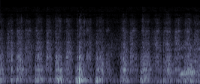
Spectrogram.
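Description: Rapid, repeated scratching strokes as the coating is rubbed off a paper scratch-off lottery ticket on a hard table.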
